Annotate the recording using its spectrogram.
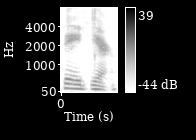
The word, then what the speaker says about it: Xavier: A lot of people struggle with the pronunciation there, but it's Xavier. – Xavier. – Xavier with the Z.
